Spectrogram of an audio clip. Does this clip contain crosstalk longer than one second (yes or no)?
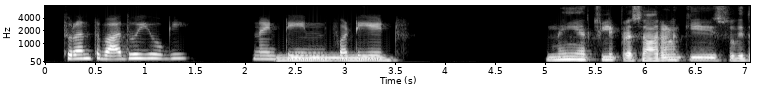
yes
